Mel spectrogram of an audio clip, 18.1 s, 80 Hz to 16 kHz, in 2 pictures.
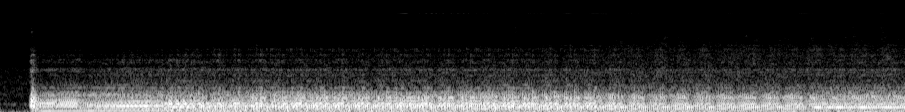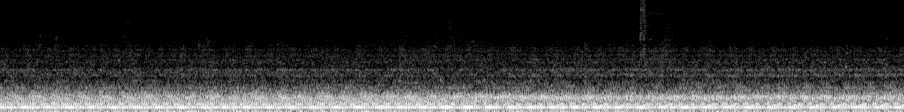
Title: Electrolux PERFECT CARE 800 loud noise...starts on 00:18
